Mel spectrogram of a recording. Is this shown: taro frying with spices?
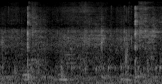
yes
